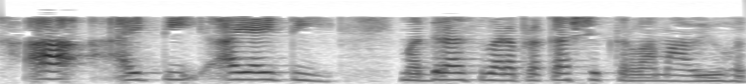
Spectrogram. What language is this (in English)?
Gujarati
